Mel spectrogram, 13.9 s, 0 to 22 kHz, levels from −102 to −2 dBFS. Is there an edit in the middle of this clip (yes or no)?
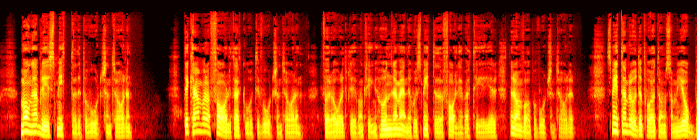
no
